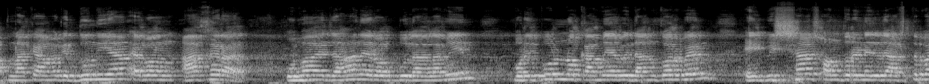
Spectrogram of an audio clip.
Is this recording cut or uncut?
uncut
